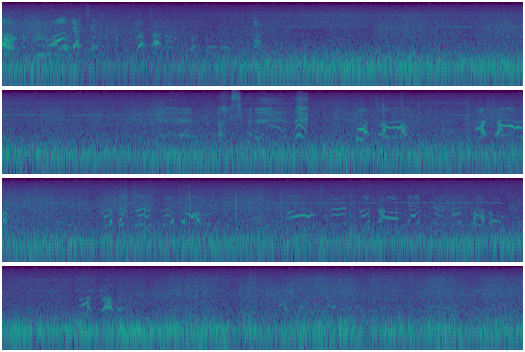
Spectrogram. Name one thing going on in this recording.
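Strong wind howls and blows snow across open ground.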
